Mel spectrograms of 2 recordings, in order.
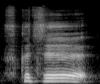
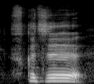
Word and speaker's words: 腹痛: 그래서 발음은 후크즈. 음으로론 후그합니다. 후크. 후크즈.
